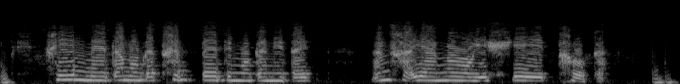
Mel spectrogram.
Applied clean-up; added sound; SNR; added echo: none; none; none; none.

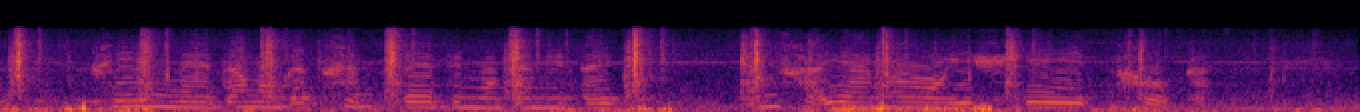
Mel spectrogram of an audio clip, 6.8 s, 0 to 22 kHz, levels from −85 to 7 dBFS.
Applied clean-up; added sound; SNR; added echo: none; Wind; -4 dB; none.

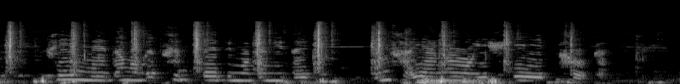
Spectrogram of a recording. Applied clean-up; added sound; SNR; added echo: classical method log-MMSE.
